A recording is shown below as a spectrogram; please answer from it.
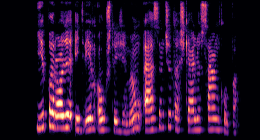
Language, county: Lithuanian, Vilnius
